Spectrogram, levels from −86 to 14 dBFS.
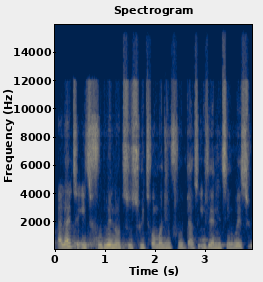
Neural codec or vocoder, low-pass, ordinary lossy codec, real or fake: vocoder, 44.1 kHz, 128 mel bands, Pupu-Vocoder; 14.4 kHz; Opus, 16 kbps; fake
